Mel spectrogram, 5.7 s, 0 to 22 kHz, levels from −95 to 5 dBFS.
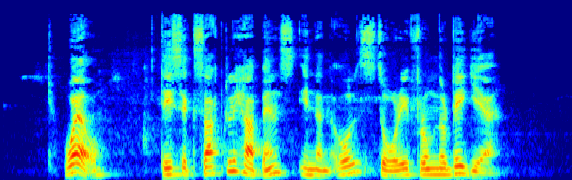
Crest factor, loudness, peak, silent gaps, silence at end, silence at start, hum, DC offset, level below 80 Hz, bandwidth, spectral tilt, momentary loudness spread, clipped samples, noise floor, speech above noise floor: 20 dB; -20 LUFS; -2 dBFS; none; 0.75 s; 0.65 s; none; under 0.1%; -64 dBFS; 16 kHz; -6 dB/octave; 11 LU; under 0.1%; -78 dBFS; 59 dB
